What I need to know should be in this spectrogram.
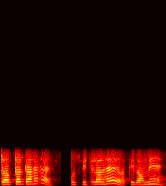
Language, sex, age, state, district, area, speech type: Hindi, female, 18-30, Bihar, Samastipur, urban, conversation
